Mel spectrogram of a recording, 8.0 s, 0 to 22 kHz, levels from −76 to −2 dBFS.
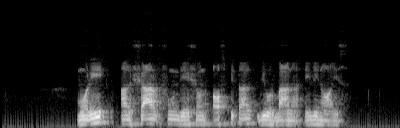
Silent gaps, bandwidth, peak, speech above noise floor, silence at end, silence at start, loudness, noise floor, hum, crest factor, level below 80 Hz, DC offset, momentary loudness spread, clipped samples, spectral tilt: none; 6.4 kHz; -2 dBFS; 37 dB; 1.15 s; 1.55 s; -19 LUFS; -55 dBFS; none; 18 dB; -48 dBFS; under 0.1%; 10 LU; under 0.1%; -9 dB/octave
